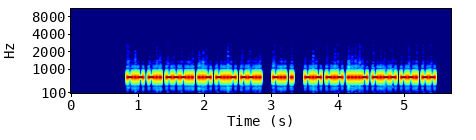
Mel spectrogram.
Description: Morse code, heard as a keyed tone, about 41 wpm, 700 Hz. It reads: KD8UXZ DE KK4YGM
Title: USA Callsign DE Callsign - 6 Characters - 45wpm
